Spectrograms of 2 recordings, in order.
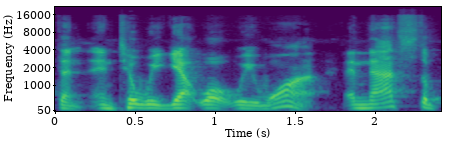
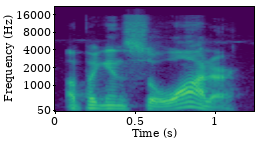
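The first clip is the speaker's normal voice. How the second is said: ordinary talk, nothing marked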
